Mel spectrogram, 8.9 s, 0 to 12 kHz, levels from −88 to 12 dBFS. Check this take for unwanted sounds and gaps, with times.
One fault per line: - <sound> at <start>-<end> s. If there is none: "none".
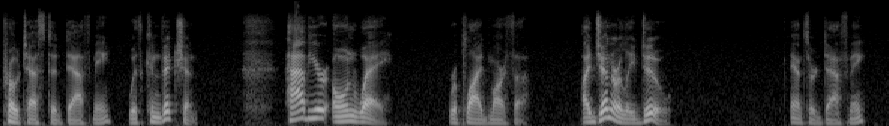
none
